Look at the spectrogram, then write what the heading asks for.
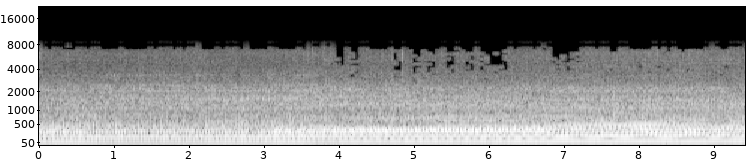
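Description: Toyota 4x4's engine heard from inside the cabin, pulling steadily at a constant pitch as the vehicle drives across soft desert sand.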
